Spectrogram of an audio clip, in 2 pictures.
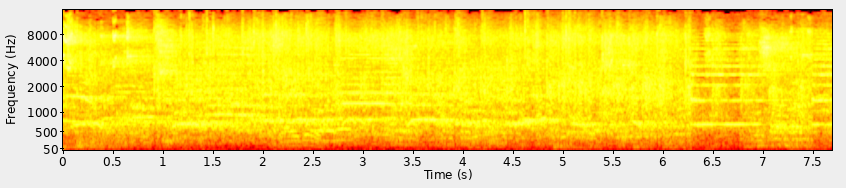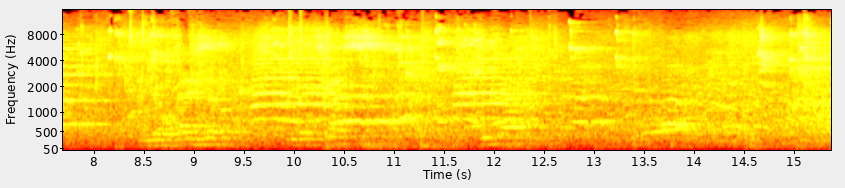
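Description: A crowd murmurs in a large echoing hall.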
